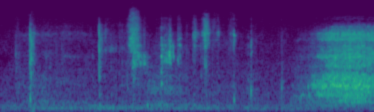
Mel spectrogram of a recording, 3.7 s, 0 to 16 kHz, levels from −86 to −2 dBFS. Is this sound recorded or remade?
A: recorded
